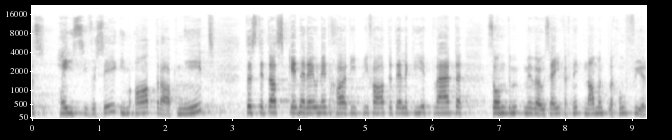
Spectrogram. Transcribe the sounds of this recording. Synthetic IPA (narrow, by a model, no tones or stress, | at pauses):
ɑshɛɪsifʏɾsɪːʔɪmɑːtɾɑːɡ̥nɪd | d̥ɑsd̥ɛdɑsɡ̥ɛnɛɾɛlnɪtχɑdiprifɑːt̪ədɛlɛɡiːəɾtʋæːɾd̥ə | sɔnd̪ənmɪɾʋœwsɛɪfɑχnɪdnɑməntləχuːfːyəɾə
